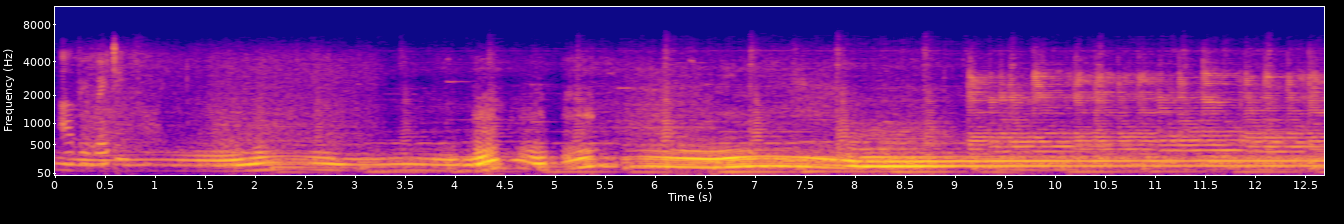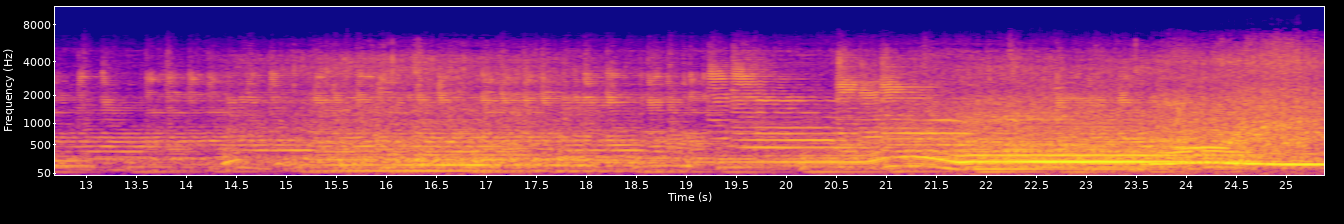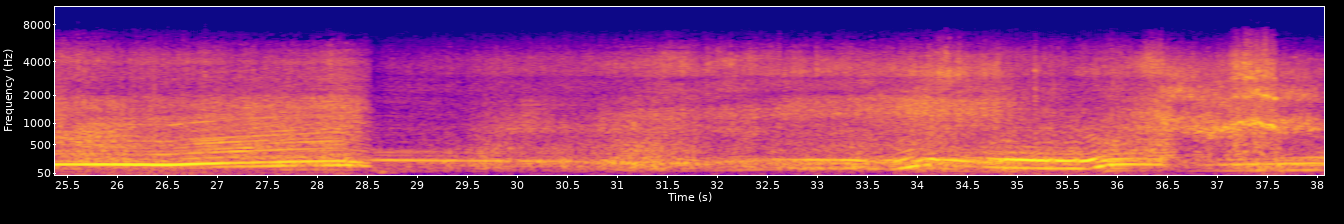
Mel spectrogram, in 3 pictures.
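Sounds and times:
car engine revving in a car chase scene from a low-budget spy film: 0:00.0 - 0:38.0.

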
